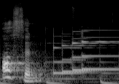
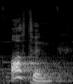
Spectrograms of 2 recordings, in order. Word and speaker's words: often: you pronounce this word of 10 the correct pronunciation is often repeat after me often T is silence so the words will be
